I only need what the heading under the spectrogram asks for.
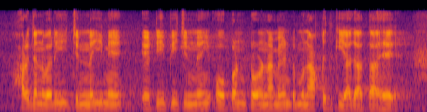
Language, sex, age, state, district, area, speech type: Urdu, male, 18-30, Uttar Pradesh, Saharanpur, urban, read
